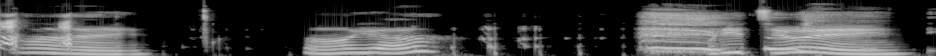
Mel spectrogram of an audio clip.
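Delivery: very high, drawn-out mock coo; lovesick baby talk. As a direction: imitate a smitten friend cooing on the phone. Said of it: "his voice went to this weirdest".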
